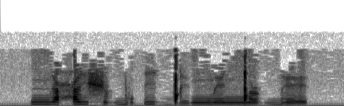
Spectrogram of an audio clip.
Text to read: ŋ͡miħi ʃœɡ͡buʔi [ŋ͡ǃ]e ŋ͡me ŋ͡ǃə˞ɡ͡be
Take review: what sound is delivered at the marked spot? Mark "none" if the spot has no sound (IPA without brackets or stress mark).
ɡ͡ǃ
